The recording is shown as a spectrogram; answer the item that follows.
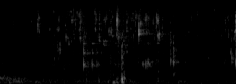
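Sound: drink being poured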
